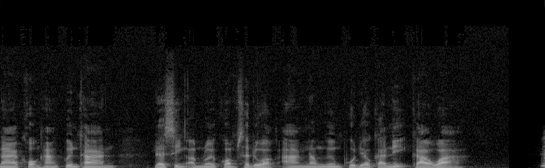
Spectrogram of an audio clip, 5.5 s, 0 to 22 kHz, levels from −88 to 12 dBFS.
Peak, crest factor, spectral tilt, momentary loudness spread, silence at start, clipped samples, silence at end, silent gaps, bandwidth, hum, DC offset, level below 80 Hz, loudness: -8 dBFS; 20 dB; -5.5 dB/octave; 5 LU; 0 s; under 0.1%; 0 s; 5.10-5.28 s; 18 kHz; none; under 0.1%; -62 dBFS; -29 LUFS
